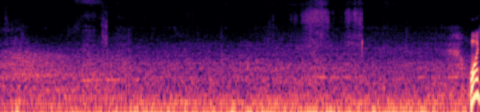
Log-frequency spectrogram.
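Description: Steady low outdoor background rumble, with a few faint soft scrapes as the nylon cinch strap is pulled through its buckle against the cover fabric.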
